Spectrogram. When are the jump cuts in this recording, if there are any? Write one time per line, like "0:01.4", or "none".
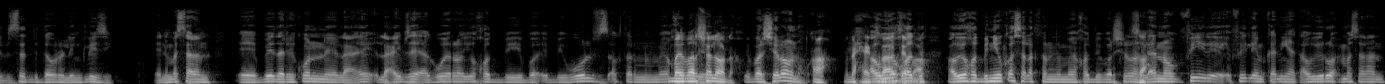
none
